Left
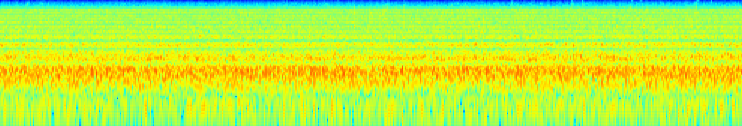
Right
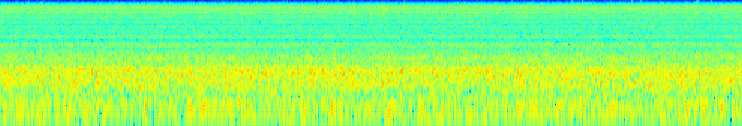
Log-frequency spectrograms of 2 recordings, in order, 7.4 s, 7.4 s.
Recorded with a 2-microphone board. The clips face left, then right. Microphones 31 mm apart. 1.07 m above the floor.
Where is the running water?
55° left (ahead or behind), 1.0 m.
